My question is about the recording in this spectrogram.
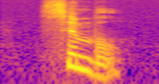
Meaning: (noun) 1. A character or glyph representing an idea, concept or object 2. A thing considered the embodiment or cardinal exemplar of a concept, theme, or other thing
- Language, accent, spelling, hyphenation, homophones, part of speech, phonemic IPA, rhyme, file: English, General American, symbol, sym‧bol, cymbal, noun / verb, /ˈsɪmbəl/, -ɪmbəl, En-us-symbol.ogg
